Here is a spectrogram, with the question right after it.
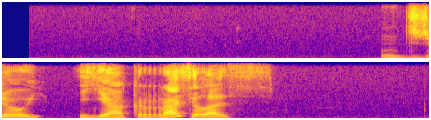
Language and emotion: Russian, positive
